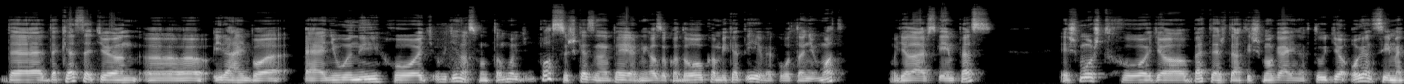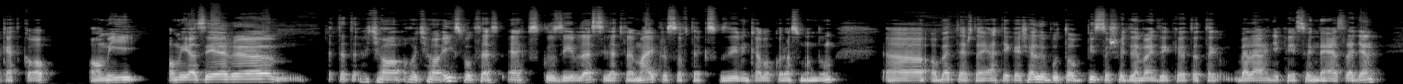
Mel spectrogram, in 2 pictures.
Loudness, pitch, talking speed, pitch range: -17 LUFS, 100 Hz, 155 wpm, 95-110 Hz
